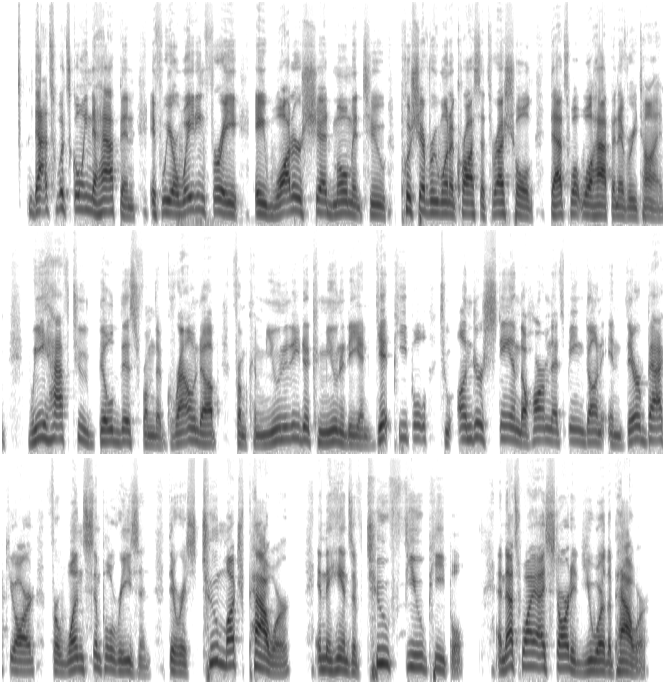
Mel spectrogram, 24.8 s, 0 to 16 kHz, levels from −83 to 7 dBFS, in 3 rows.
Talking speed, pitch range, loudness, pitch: 185 wpm, 125-170 Hz, -19 LUFS, 145 Hz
